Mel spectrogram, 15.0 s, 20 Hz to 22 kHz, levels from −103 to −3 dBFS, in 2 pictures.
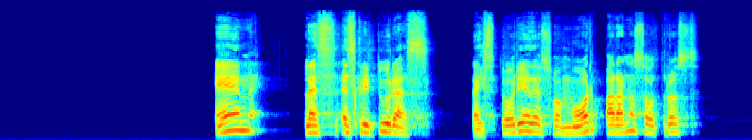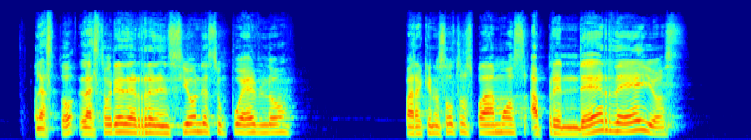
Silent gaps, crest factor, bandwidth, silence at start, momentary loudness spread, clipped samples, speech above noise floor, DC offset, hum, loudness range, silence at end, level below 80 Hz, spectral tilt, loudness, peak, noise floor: none; 18 dB; 16 kHz; 2.15 s; 11 LU; under 0.1%; over 64 dB; under 0.1%; none; 3 LU; 0.75 s; -86 dBFS; -4 dB/octave; -27 LUFS; -10 dBFS; under -90 dBFS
